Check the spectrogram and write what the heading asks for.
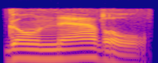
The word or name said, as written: gonadal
